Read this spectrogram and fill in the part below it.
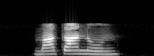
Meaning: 1. nickname 2. surname, last name
- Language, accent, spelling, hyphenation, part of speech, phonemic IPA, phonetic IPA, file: Armenian, Eastern Armenian, մականուն, մա‧կա‧նուն, noun, /mɑkɑˈnun/, [mɑkɑnún], Hy-մականուն.ogg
